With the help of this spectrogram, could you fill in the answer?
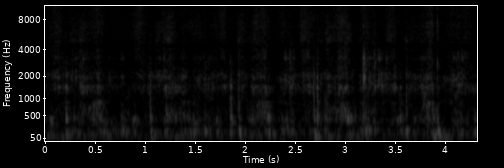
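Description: The fine pointed tip of a green-striped pen-like tool traces along and taps a small, hollow white plastic audio cassette shell that is held still. A continuous soft, scratchy rasp of tracing runs throughout, broken by sharp, bright little clicks from the taps.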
